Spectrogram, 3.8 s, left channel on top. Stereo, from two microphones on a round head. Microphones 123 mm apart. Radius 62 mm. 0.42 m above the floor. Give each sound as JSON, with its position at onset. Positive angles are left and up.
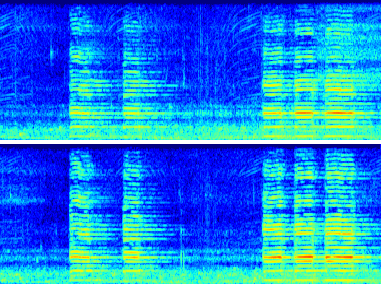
{"t": 0.7, "sound": "a car horn", "side_deg": -25, "distance_m": 4.5}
